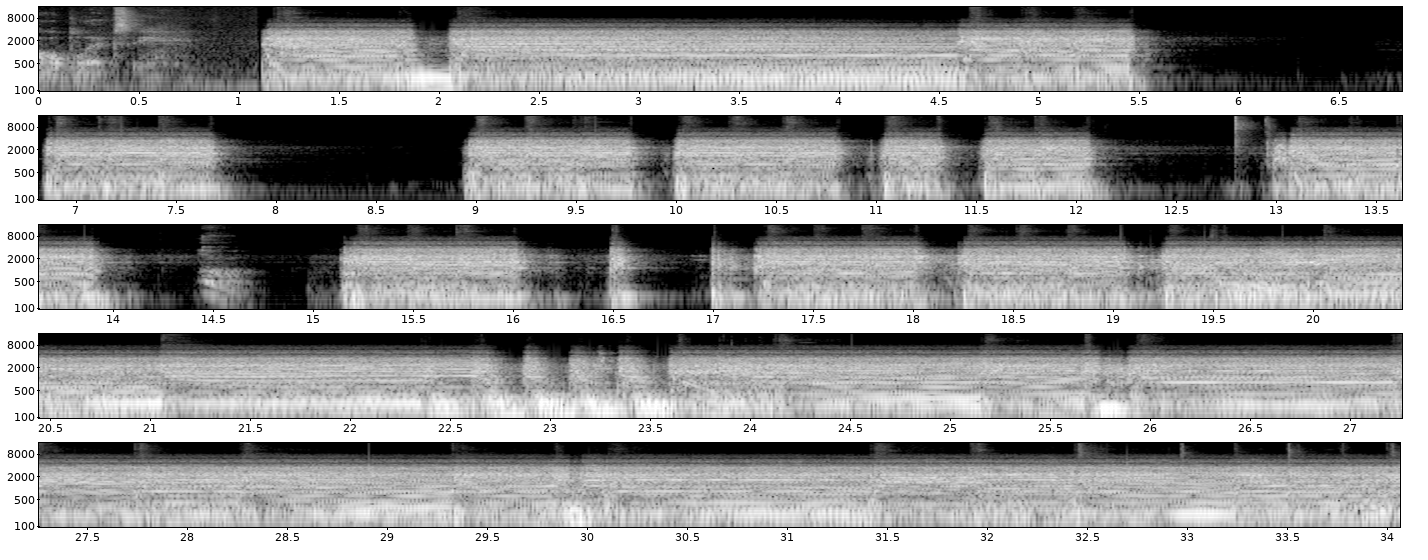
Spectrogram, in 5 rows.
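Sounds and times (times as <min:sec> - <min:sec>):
distorted electric guitar chords: 0:01.1 - 0:05.6, 0:06.8 - 0:07.8, 0:08.9 - 0:12.2, 0:13.0 - 0:14.1, 0:15.1 - 0:34.0.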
